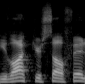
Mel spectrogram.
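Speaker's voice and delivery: normal talking voice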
